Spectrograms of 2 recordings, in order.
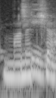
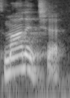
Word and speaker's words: Monicha: Either that or they pronounce it with the CH becomes like Monica. Cheese. So it's Monica. – Monica. – But I was like, no, it's CH like cholesterol.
